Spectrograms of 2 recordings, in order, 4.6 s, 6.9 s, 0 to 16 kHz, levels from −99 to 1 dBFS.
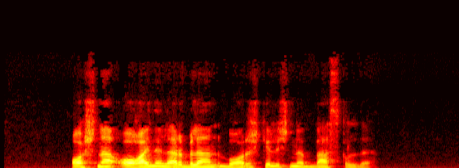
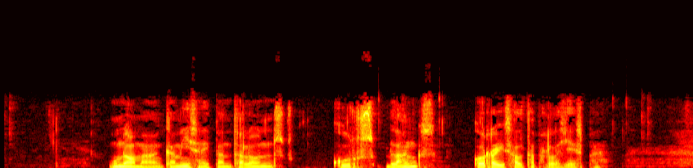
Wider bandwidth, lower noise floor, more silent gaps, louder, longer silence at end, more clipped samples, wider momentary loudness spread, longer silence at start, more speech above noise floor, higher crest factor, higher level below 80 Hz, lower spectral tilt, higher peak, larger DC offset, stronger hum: first, 9.6 kHz vs 7.2 kHz; first, -76 dBFS vs -63 dBFS; neither; about the same, -22 LUFS vs -22 LUFS; about the same, 0.9 s vs 0.9 s; neither; about the same, 13 LU vs 13 LU; second, 0.7 s vs 1.1 s; first, 54 dB vs 41 dB; about the same, 22 dB vs 22 dB; second, -56 dBFS vs -40 dBFS; first, -7.5 dB/octave vs -6 dB/octave; about the same, -2 dBFS vs 0 dBFS; neither; neither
